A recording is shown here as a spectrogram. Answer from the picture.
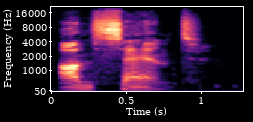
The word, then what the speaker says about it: enceinte: And to follow up, one word I've never said out loud with another, enceinte, I believe is how it's pronounced. E-N-C-E-I-N-T-E, pregnant.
